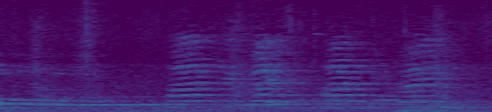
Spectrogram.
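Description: A child's high-pitched voice in the background: one drawn-out call, then a few short spoken sounds around the middle.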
